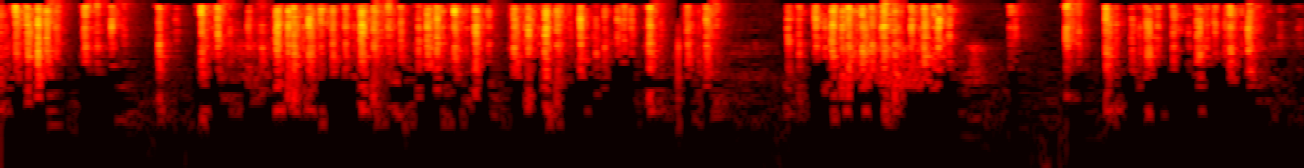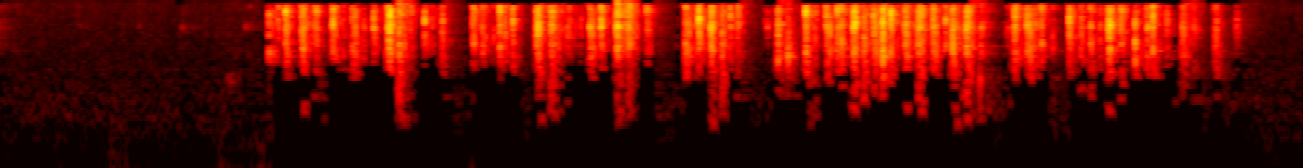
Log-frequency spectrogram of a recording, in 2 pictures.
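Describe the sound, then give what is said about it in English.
Rapid, steady clicking of keys on a computer keyboard, moderately loud, in continuous bursts with a brief pause in the middle. No voices are heard. “I'm just typing in everything.”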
